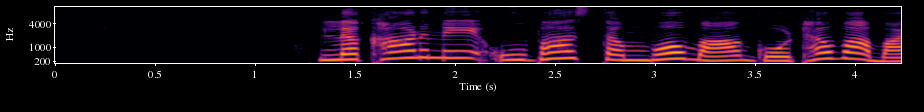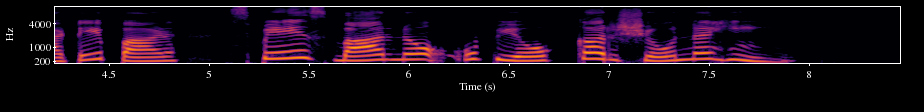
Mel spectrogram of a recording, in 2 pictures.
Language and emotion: Gujarati, neutral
